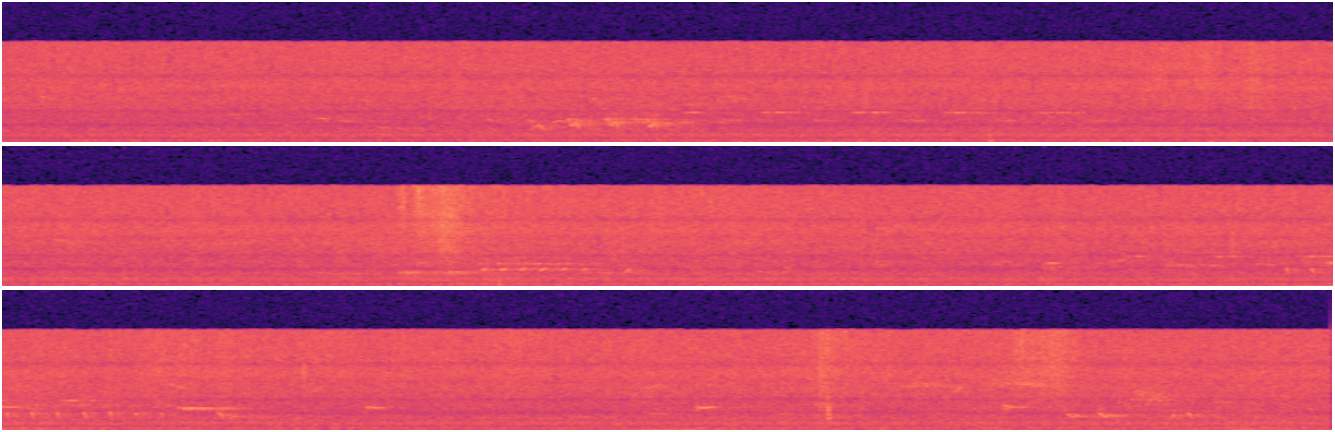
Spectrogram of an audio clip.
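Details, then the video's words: Large honey bee swarm being removed from a tree by a beekeeper in the Tuscan Maremma countryside, Italy, in spring: a dense, steady, low droning hum from many bees throughout, with brief chirps of small birds in the background. "Catching a swarm of bees"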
